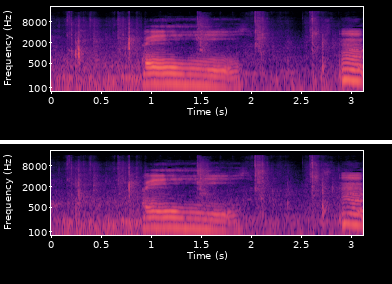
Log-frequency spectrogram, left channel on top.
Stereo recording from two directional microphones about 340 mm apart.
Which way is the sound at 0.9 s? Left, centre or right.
Centre.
